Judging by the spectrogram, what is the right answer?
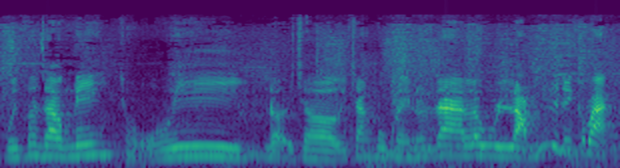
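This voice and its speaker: A woman commentating on her own gameplay, excitable and full of loud, repeated exclamations. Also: mid-range voice, fast talker. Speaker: game streamer. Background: game music and sound effects.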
